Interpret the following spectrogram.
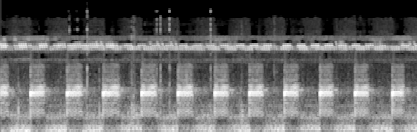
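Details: An Eastern olive toad repeats a short, nasal quacking note about twice a second over steady insect hum, heard at dusk during an October sunset safari drive in the bush.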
